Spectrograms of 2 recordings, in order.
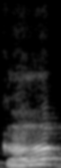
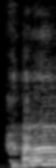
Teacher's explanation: जैसे ही आप बोलोगे क तो बड़ी सरलता से निकल आया, पर जैसे ही बोलते हो आप ख तो जोर लगाना पड़ा। नोटिस करो, दोनों को एक साथ बोलो क, ख, तो जैसे ही ख बोलते हो तो पूरे कमर तक इसकी दम निकलता है, और यहां से इस वाले हिस्से से ये उठ करके चलता है। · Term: अल्प प्राण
